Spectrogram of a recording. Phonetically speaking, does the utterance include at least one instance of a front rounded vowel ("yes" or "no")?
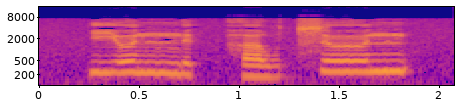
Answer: no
